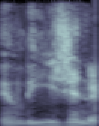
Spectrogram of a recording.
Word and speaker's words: Elysian: Elysian. I don't know how to say the brewery, man. – Elysian.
